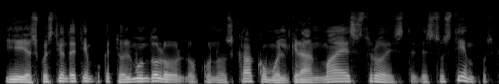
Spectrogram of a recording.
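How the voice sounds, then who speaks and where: A man, a yoga teacher, explaining at length in an interview and often checking in with his listener with a quick tag question. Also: medium pitch, mellow, no room sound, clean studio sound.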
